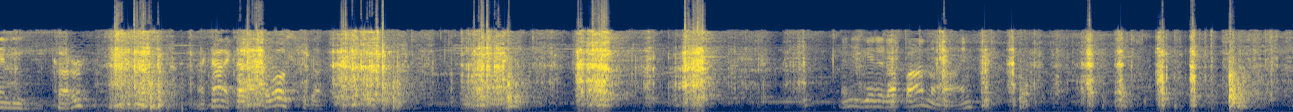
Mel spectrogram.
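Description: A metal shear cuts through sheet metal with crunching snips.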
